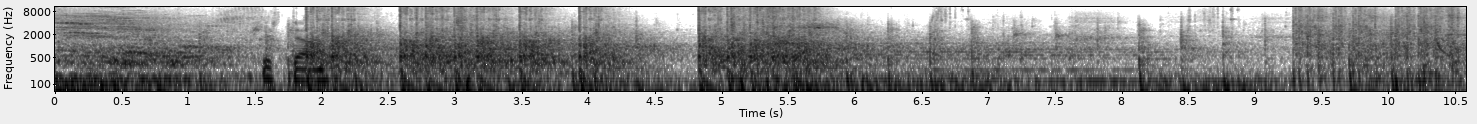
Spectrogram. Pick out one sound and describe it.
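Gunfire rattles in rapid bursts close by.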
